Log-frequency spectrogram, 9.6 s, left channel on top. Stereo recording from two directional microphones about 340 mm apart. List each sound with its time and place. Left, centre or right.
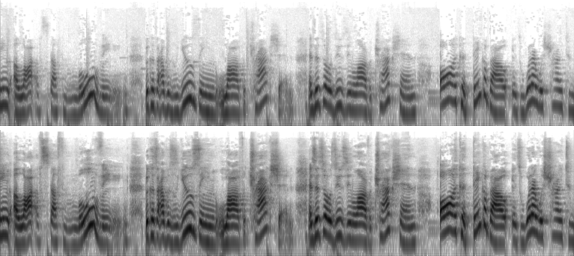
0.2 s speech: centre
1.3 s a woman's voice: centre
1.6 s speech: centre
3.8 s speech: centre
